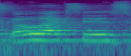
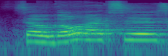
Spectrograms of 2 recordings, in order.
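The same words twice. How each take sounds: First: Loud self-cheer, a little less high; second cheer, still loud; cheering herself on. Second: Loud, bright cheer for herself; loud self-cheer, higher pitch. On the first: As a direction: keep hyping yourself up. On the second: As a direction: hype yourself up like a fan. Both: Real, not acted.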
